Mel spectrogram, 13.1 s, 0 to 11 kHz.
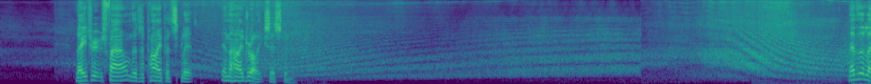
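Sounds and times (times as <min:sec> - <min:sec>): jet turbine roar and whine: 0:00.0 - 0:13.0.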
